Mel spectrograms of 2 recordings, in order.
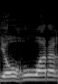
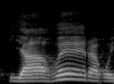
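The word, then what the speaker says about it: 야훼: 그래서 여러분 지금도 전통 아주 정통 유대인들은 자기들 입에 우리는 여호와라 그러는데 히브리 사람들은 여호와 여호와는 영어 발음이고 히브리 사람들은 야회라고 이야기를 해요.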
